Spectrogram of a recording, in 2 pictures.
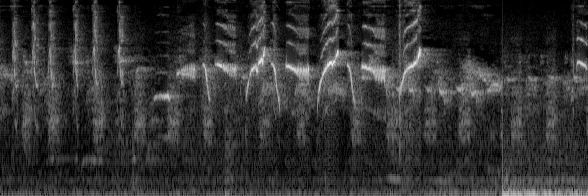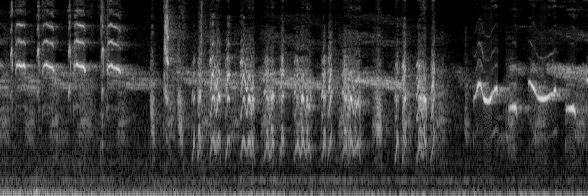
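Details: Fighting song of a northwest Vietnamese Hwamei, morning practice: dense, harsh chattering and squawky phrases mixed with whistles, with a low rumbling background appearing partway through.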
